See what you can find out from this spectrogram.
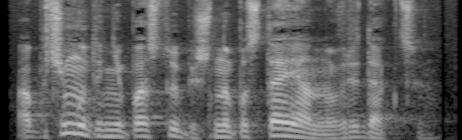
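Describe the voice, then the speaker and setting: An actor playing a hesitant, naive young provincial trainee detective in a Soviet radio drama. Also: male voice, mid-range voice, expressive, very fast, darkish tone, slightly rough. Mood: curious, shy. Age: young adult. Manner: plain, unsure, mild. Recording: 1980s radio drama, music behind.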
